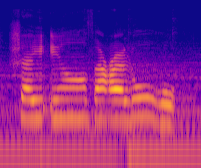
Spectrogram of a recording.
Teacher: Yang ketiga, ikhfa haqiqi pada kata syai'in fa'aluhu karena ada kasrah tanwin bertemu dengan huruf fa dibaca mendengung atau samar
